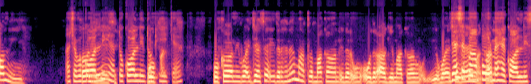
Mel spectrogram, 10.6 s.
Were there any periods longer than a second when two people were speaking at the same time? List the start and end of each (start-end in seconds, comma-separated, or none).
none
